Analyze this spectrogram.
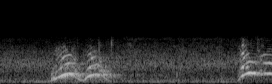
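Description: A Basset Hound gives short, mournful howling yowls that swoop up and then slide down.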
